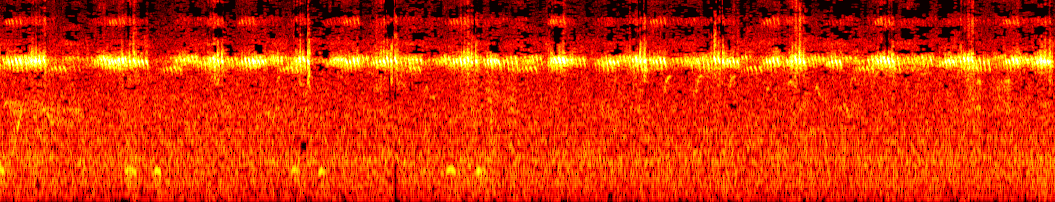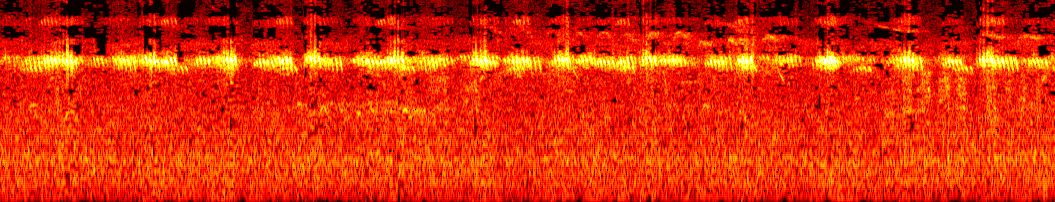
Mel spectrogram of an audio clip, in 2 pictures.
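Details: Crickets chirping on a warm summer night: short, high, pulsed chirps repeat in an uneven rhythm, roughly a hundred and a half per minute, against a quiet, still background.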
